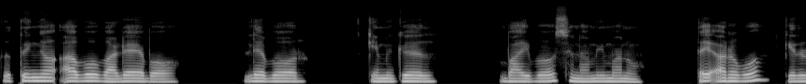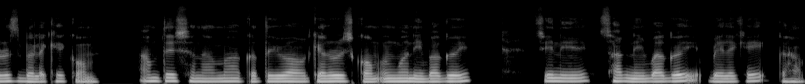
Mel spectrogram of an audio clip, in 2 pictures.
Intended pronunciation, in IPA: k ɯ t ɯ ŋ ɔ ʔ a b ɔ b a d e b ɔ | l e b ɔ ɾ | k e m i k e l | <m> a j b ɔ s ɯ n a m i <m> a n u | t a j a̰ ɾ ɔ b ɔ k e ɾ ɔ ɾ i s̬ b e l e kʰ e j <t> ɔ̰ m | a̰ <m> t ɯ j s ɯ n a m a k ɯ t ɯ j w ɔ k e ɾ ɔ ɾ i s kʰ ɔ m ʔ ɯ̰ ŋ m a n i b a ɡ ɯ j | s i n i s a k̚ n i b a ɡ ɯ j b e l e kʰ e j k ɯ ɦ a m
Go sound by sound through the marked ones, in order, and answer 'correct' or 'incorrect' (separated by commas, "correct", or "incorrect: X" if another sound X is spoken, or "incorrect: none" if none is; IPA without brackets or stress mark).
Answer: incorrect: b, correct, incorrect: k, correct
